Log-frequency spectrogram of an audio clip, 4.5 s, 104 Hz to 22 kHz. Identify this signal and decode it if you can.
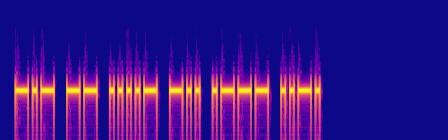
Morse code, heard as a keyed tone, about 28 wpm, 700 Hz. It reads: KM4DJF
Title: USA Callsign DE Callsign 28wpm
